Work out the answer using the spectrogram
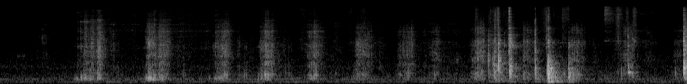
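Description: Close-up crunching and chewing of a piece of crispbread topped with caviar, in irregular crisp crunches that grow loudest about five seconds in. A sharp knock comes at the very end.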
